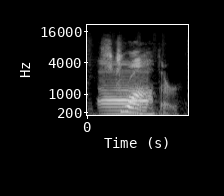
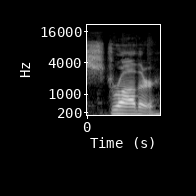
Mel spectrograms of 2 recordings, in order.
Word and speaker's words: Strother: You don't even know how to spell it. STRAWTHU. No. STRAWTHER. There you go. There you go. Strother. Yes, Strother is what we're looking for.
